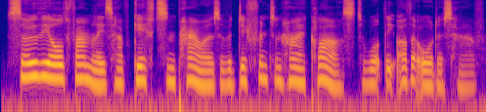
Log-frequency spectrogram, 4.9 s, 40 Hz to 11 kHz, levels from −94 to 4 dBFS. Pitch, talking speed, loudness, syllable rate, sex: 180 Hz, 245 wpm, -19 LUFS, 5.8 syllables/s, female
